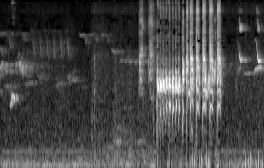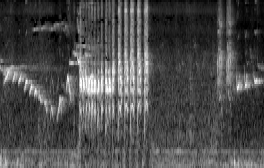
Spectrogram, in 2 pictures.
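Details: Greater green leafbird (cucak ijo) singing a long ngekek chatter in full tengkek style: varied whistles, then two loud bursts of rapid buzzy repeated notes around three and seven seconds, with a descending whistled series between them.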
